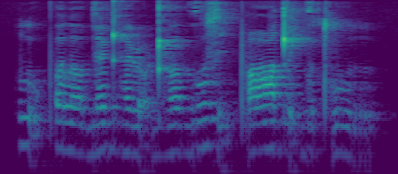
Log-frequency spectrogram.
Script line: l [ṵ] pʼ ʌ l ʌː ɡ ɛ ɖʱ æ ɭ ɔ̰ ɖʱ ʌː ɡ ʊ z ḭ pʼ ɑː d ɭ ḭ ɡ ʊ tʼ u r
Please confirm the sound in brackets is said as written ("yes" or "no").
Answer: yes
